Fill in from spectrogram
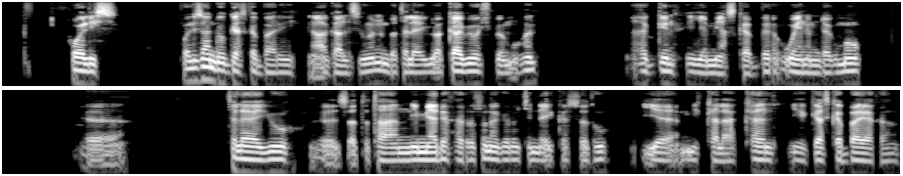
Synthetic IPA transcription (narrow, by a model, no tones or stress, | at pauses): pʰolis | pʰo̞lisand̪uhɨɡaskʰəbːaɾia̰kʰalsiho̞nbət̪ʰələjajːua̰kːaaβiwo̞t͡ʃːbəməɦo̞n | hɨɡːɨnjɛmːijaskʰəbːɨɾwɔjnɨmd̪əɡmo̞ | jɛt̪ʰələjajːusʼə̰t̪ʼːɨt̪ʰanjɛmːijad̪əfərːɨsunəɡəɾo̞t͡ʃːɨnd̪a̰jɪ̰kʰːəsːət̪ʰu | jɛ̰mːikʰːəlakʰːəljɛhɨɡaskʰəbːaɾiakʰal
